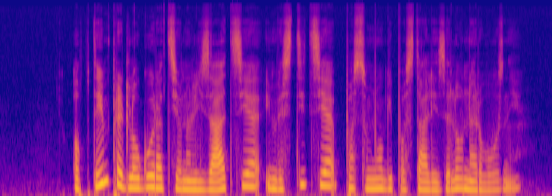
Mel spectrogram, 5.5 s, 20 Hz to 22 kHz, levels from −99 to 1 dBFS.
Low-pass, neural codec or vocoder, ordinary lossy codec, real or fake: 19.8 kHz; none; none; real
